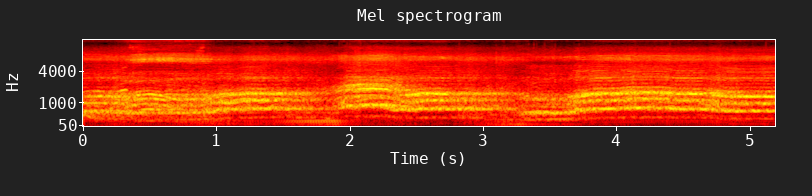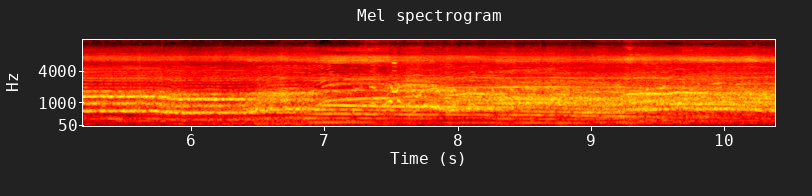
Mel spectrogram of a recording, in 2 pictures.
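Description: Concert crowd singing a song together, many high voices in unison close by.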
